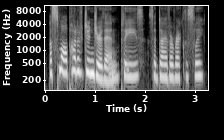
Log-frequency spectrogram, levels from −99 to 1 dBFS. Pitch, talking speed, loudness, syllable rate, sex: 250 Hz, 185 wpm, -17 LUFS, 5.0 syllables/s, female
